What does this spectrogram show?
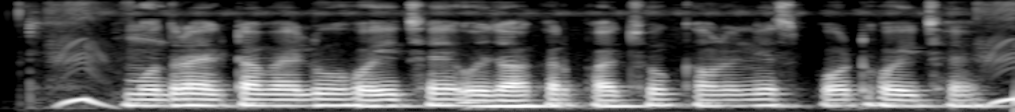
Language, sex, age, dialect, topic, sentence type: Maithili, male, 18-24, Bajjika, banking, statement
